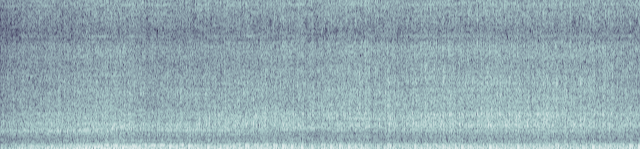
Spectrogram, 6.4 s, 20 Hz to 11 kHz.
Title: 2016 r1 misfire when mode changes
